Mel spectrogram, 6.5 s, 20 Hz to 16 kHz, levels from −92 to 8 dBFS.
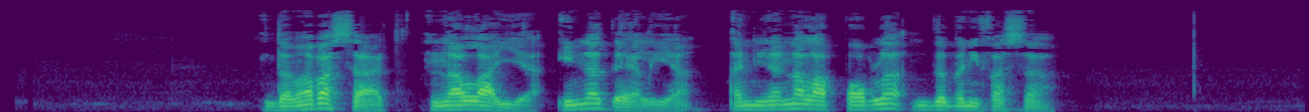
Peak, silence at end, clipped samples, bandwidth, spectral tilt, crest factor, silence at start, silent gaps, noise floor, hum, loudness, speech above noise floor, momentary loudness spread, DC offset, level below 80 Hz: -2 dBFS; 1.3 s; under 0.1%; 11.5 kHz; -5.5 dB/octave; 20 dB; 1.3 s; none; -74 dBFS; none; -21 LUFS; 53 dB; 11 LU; under 0.1%; -60 dBFS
